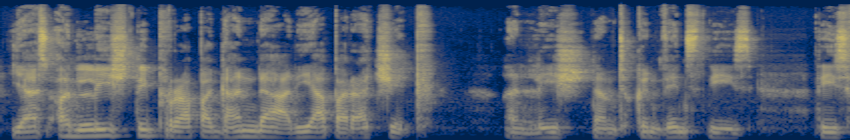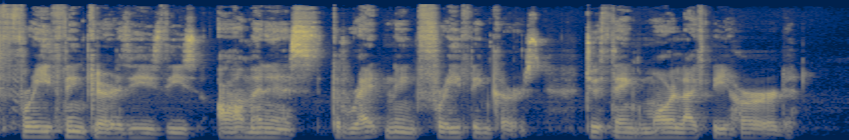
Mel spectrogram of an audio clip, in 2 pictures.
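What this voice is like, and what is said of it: Put-on unidentifiable accent. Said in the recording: “I really don't know what accent that's from.”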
